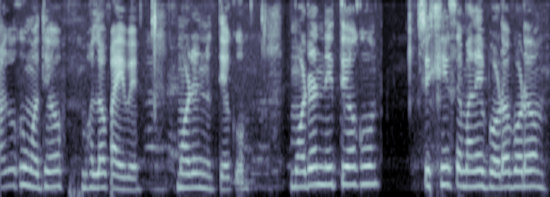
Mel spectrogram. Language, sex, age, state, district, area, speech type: Odia, female, 18-30, Odisha, Koraput, urban, spontaneous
